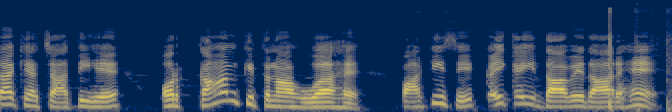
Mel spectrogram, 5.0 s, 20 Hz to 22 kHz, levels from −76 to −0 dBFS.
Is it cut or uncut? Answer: cut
